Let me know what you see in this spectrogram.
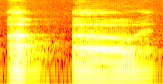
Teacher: there's a glottal stop that's called the glottal stop which is also a consonant in this language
